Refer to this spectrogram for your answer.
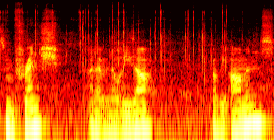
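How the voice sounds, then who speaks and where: A man with a Yorkshire accent speaks in a relaxed tone at medium pitch and a moderate pace, with fairly even intonation. Noticeable background noise and audible room echo fill the recording. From Yorkshire, northern England. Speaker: travel vlogger. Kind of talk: guided walking tour vlog. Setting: inside a supermarket. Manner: casual, relaxed.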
